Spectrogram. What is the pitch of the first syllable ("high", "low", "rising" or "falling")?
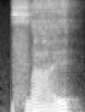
low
